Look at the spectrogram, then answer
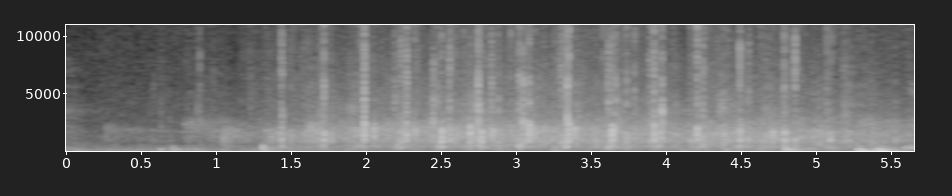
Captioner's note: audience applauding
